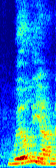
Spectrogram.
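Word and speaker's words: Wailam: William and Sis, and it's called William, and it's spelled W-A-I-L-A-M, and Sis Quartz Crystal Shui Rocks 1 pound agate.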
